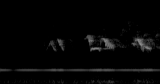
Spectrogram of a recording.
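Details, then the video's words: Birds calling in the Kentucky countryside near a hackberry tree: three quick bursts of high, twittering chirps over a steady ringing wind-chime tone. "birds and wind chimes at Meadowstone"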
